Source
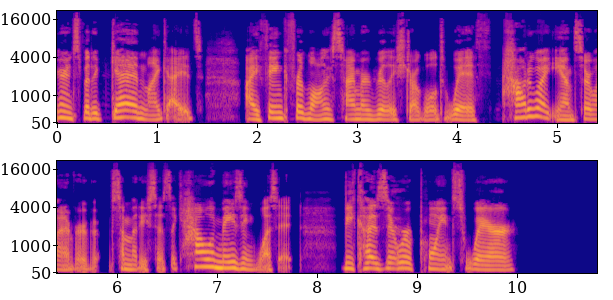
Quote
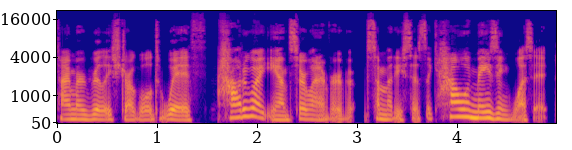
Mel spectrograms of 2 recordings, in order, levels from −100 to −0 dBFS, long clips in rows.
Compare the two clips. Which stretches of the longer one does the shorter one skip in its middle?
none

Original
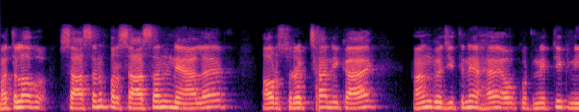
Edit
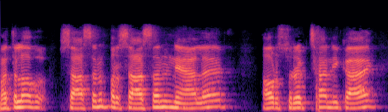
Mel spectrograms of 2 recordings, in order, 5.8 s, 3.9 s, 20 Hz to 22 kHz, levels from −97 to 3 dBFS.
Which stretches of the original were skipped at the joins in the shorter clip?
none

